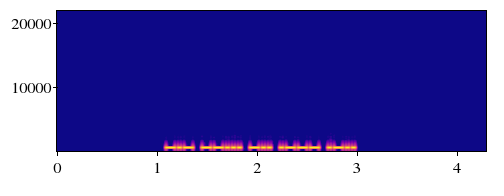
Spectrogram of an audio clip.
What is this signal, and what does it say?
Morse code, heard as a keyed tone, about 40 wpm, 700 Hz. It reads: K7DJL
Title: NA SOTA Chaser Callsigns 40wpm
